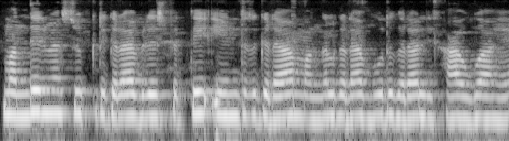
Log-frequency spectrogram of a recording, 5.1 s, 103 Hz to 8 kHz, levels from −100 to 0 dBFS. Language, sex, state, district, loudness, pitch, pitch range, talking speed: Hindi, female, Jharkhand, Deoghar, -16 LUFS, 215 Hz, 210-225 Hz, 165 wpm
